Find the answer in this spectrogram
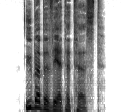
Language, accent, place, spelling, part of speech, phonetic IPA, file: German, Germany, Berlin, überbewertetest, verb, [ˈyːbɐbəˌveːɐ̯tətəst], De-überbewertetest.ogg
- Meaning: inflection of überbewerten: 1. second-person singular preterite 2. second-person singular subjunctive II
